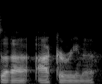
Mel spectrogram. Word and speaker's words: ocarina: I I feel like you're saying it wrong wrong its ocarina so I sent Rob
